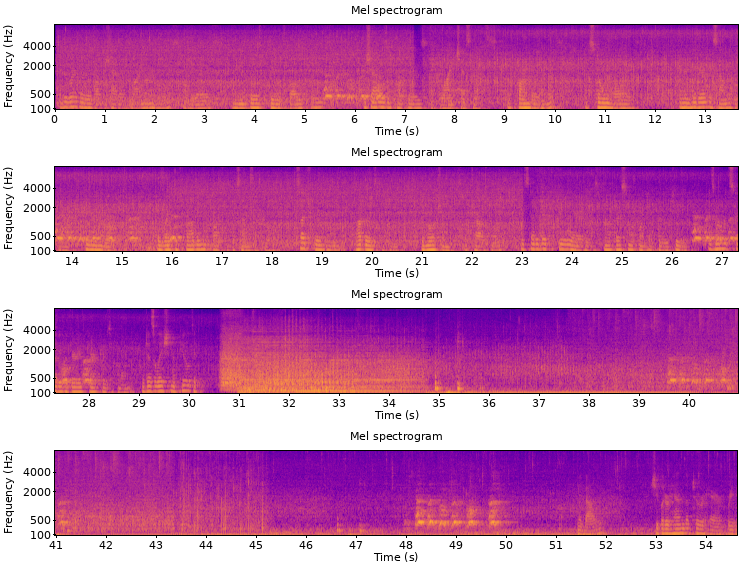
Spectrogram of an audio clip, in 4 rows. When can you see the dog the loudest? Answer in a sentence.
The volume of the dog peaks at 48 seconds.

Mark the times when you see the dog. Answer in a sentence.
The dog can be heard from 5.2 to 6.8 s, from 13.5 to 16.1 s, from 26.1 to 28.1 s, from 39.4 to 41.3 s and from 48.0 to 50.0 s.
